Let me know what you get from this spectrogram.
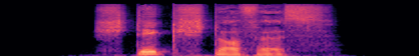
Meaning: genitive singular of Stickstoff
- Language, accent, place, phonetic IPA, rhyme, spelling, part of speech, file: German, Germany, Berlin, [ˈʃtɪkˌʃtɔfəs], -ɪkʃtɔfəs, Stickstoffes, noun, De-Stickstoffes.ogg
